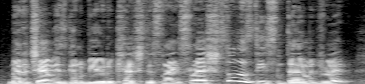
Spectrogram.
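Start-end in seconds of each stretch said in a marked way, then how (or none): none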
